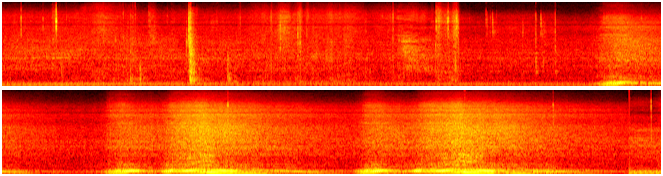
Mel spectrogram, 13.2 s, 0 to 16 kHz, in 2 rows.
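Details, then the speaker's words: 1999 Chevy Lumina sedan after its rotted muffler was replaced with a Magnaflow 14325, no tip fitted yet, heard outside: a low, clean, quiet rumble at idle, then three throttle blips rising and falling cleanly. No rattles or drone. "Oh man, that is completely different now. It's a much lower tone. It's clean. It's not too loud. It just has a nice, quiet rumble."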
